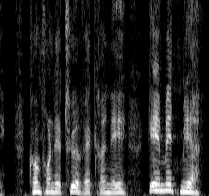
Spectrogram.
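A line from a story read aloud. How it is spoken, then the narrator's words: Called out. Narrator (German): rief Erik ihm zu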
